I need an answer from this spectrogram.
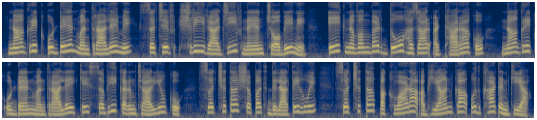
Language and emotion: Hindi, neutral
